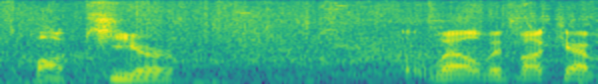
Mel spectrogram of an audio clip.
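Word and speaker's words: Valkyr: You should be able to remove Vakir's skirt. Well, my bigger concern is why does Vakir I like how I pronounce it wrong. Valkir.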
